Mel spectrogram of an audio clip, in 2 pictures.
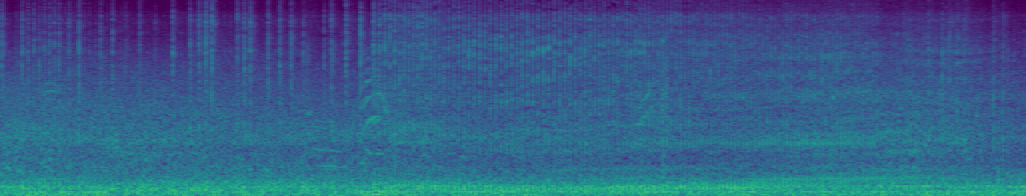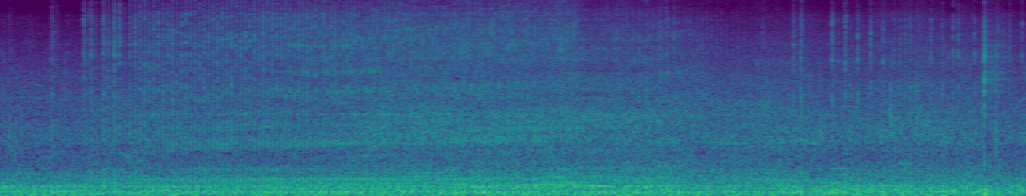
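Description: Steady street ambience of road traffic with indistinct voices in the background, dominated by a continuous low rumble.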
